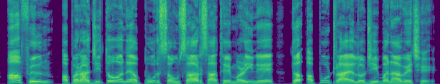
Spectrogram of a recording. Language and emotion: Gujarati, neutral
